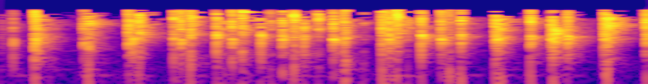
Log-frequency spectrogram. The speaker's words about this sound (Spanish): Un aplauso para que se oiga.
